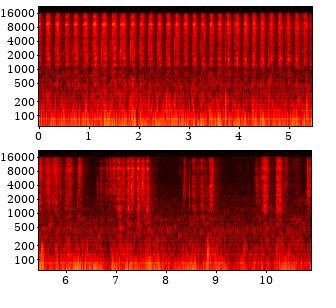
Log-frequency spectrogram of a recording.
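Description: A charcoal stick is scratched rapidly across a white sheet of drawing paper in hatching strokes, making a fast, steady run of bright, raspy scratches for about six seconds. It then breaks into shorter bursts of strokes separated by brief pauses.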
